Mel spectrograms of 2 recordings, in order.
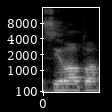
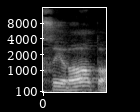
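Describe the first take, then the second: First: সিরাত with a thin, light s like sin; সিরাত with a thin, light s, the common mistake; wrong sin sound. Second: সিরাত with a full, heavy emphatic sad; সিরাত with a thick, emphatic sad; full sad sound. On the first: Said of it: "সাদটাকে সিনের মতো উচ্চারণ করে". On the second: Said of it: "বরং এরকম হবে". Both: Shown as a demonstration.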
